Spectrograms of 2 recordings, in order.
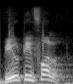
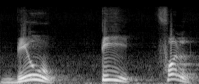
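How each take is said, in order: First: Said in the usual way. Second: beautiful slowly split as view, टी, फुल; syllable by syllable. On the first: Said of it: "एक लफ्ज़ बोलते हैं". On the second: Shown as a demonstration. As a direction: break beautiful into three separate beats, pausing after each. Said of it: "इसमें तीन syllable हैं". (Beautiful को तीन टुकड़ों में धीरे-धीरे: ब्यू, टी, फुल)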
